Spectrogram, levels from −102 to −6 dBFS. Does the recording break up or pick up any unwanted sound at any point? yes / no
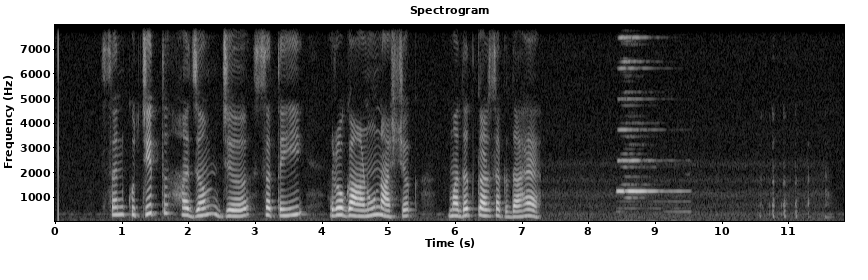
yes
